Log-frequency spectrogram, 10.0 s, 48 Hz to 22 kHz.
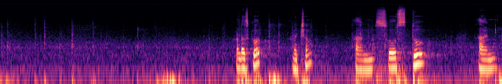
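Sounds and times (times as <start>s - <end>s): keyboard keys clicking: 0.0s - 5.8s
low room hum: 0.0s - 10.0s.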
